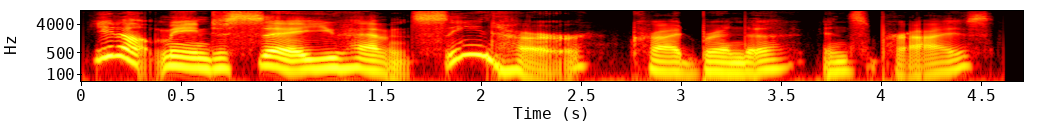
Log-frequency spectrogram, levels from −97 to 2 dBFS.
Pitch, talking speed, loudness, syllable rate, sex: 170 Hz, 165 wpm, -20 LUFS, 4.0 syllables/s, female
